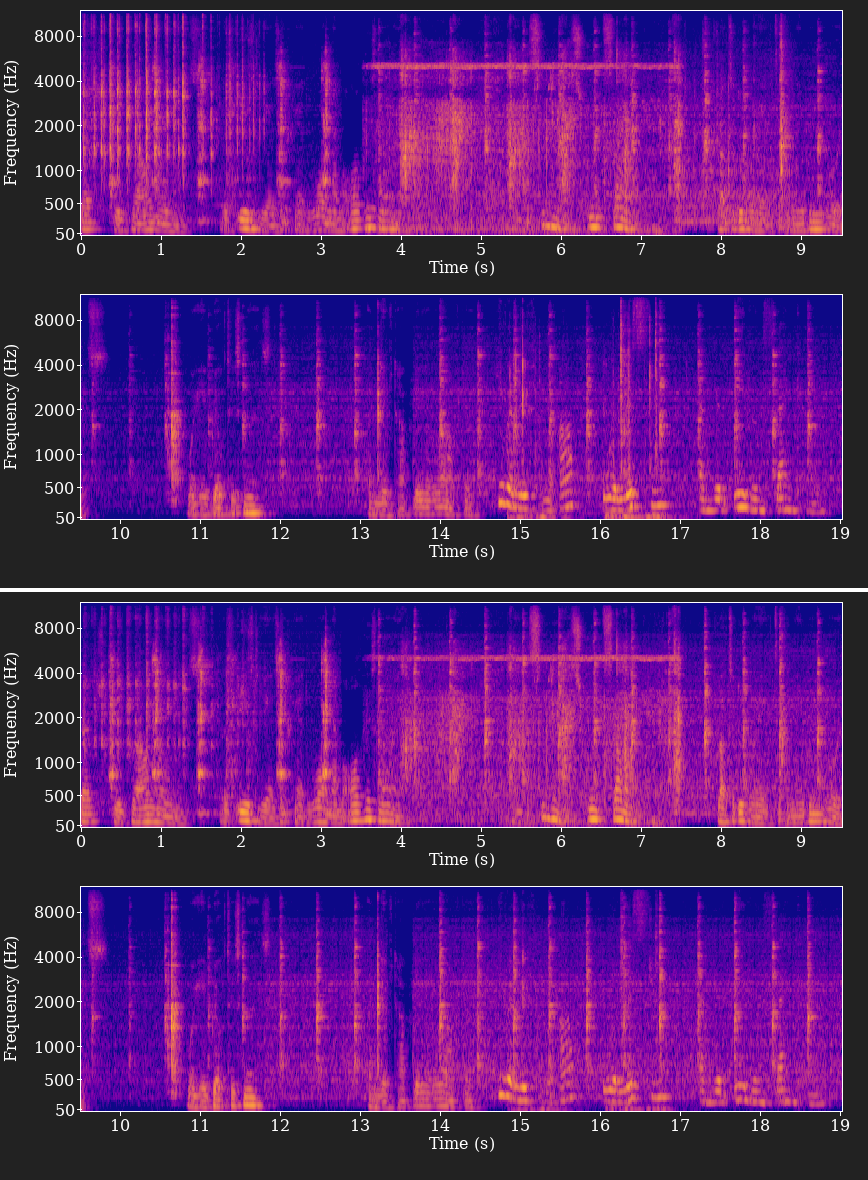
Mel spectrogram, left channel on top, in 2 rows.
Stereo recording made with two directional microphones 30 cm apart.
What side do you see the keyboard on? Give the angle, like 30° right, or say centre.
60° left.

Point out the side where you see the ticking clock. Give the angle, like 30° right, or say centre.
40° right.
